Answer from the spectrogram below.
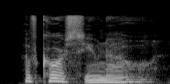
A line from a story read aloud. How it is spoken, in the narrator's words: said wearily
